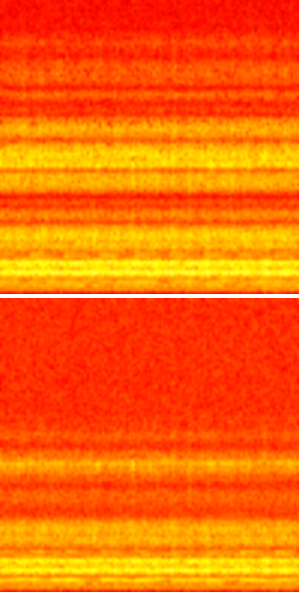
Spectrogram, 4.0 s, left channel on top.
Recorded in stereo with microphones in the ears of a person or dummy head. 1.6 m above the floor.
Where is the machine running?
85° left.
